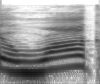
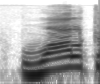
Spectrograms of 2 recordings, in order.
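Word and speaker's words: walk: वाक पढ़ेंगे, वाल्क नहीं पढ़ेंगे। एल साइलेंट है, साइलेंट लेटर में सिखाए थे, ठीक ना।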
